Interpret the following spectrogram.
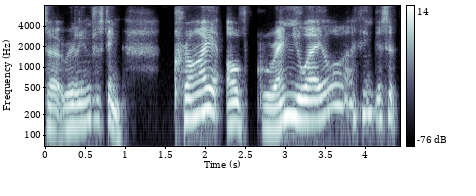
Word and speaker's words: Granuaile: Cry of Granuaile, I think, is it pronounced? I may have that wrong. Sounds like another rather intriguing documentary. Yeah, so Cry of Granuaile, not bad on the Irish there, Peter.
